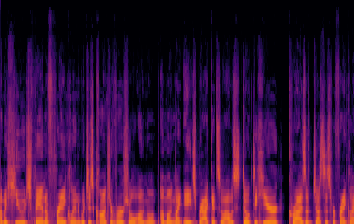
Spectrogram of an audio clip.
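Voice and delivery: ordinary delivery

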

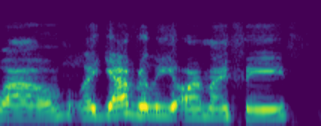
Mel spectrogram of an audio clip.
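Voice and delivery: ordinary talk

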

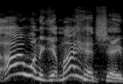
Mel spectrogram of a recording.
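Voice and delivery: small, goofy, silly little voice. Speaker retells what Josh said about shaving his head, in Josh's little voice. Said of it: "that little voice".

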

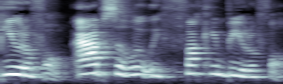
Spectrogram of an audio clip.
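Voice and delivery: biting, sassy sarcastic voice. Retelling a driver's radio message after a slow pit stop: imitating sarcastic sassy radio message. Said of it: "very sarcastic and sassy on the radio".

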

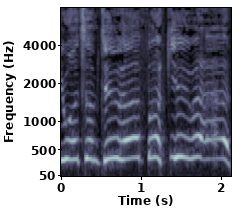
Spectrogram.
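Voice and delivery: very high, loud, dragged-out shouting. Joking about a dad blasting his child with a toy gun: shouting like Bill Paxton. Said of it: "was he shouting like, uh, Bill Paxton".

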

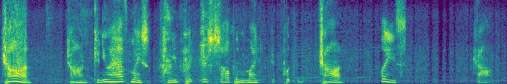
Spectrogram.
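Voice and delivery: high, nasal, stumbling pleading voice. Imitating Joe asking John for something: imitating Joe's nasal voice. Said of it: "when he sounds like this".

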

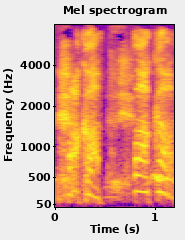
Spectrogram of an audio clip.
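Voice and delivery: put-on fierce, aggressive, angry yelling, pitched very high. Retelling shouting at a dog while running: retelling an aggressive shout. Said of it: "I was shouting at it very aggressively".

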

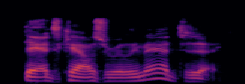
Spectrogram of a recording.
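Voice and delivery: usual speaking voice

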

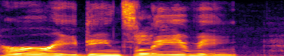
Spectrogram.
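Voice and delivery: blurted out. A nurse runs into the room and blurts it out. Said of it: "she blurted out".

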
